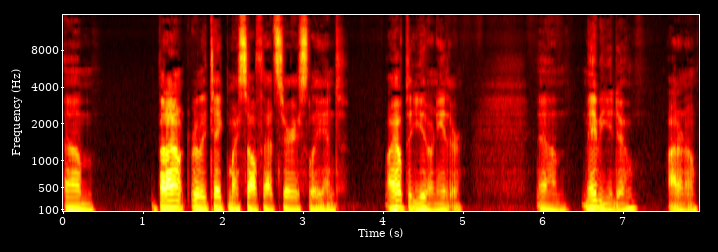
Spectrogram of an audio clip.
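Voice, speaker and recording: Somewhat breathy and fairly even in intonation, a man speaks with long, frequent pauses in a dry, close sound with no echo. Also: fairly low pitch for a man, moderate pace. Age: 20s. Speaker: podcast host. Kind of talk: casual monologue.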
